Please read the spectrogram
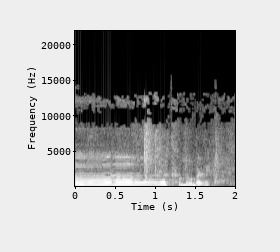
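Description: A woman's voice humming one long held note, with no words, that slides down in pitch in a short falling glide about a second and a half in.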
